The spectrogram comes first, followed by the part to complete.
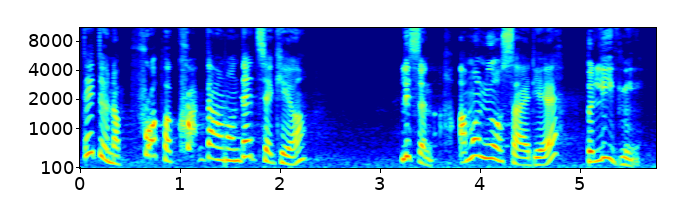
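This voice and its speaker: An actress playing a defiant, slangy young recruit with a London accent in a video game. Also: female voice, high-pitched, sing-song, moderate pace, fairly bright tone, heavily acted. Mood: wary. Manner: slangy, guarded, blunt.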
